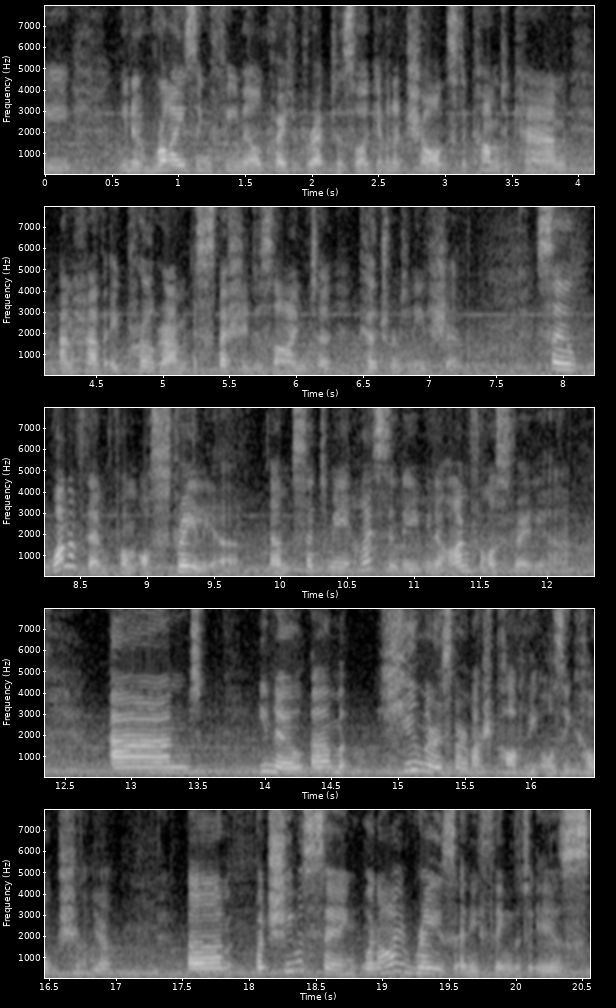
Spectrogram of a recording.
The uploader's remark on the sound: Live at Cannes Lions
